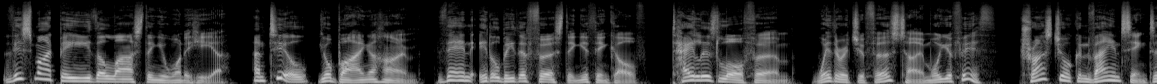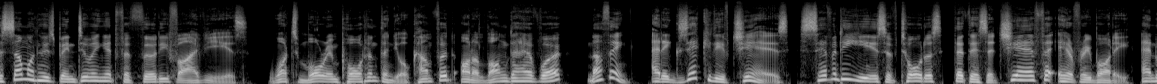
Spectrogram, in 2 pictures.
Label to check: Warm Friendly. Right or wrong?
Right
